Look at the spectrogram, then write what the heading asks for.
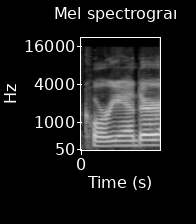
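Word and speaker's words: Koriand'r: she is from tamaran her name is pronounced like coriander it's starfire i love i love the when people realize her name is coriander and uh her sister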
